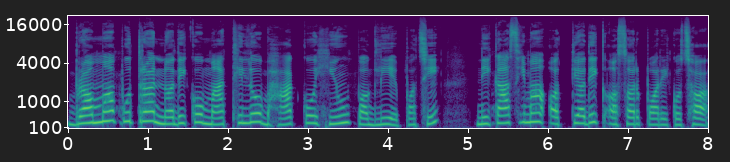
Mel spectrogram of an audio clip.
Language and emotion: Nepali, neutral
